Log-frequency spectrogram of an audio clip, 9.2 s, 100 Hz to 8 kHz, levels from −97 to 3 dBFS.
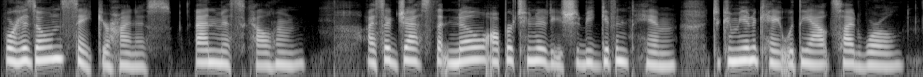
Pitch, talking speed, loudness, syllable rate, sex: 225 Hz, 155 wpm, -18 LUFS, 4.9 syllables/s, female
